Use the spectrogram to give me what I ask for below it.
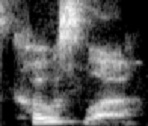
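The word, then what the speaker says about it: Khosla: name is indian and i would tell people it's cosla like the salad and you can correct people gently if they get your name wrong so my name is pronounced many different ways but the correct way is coleslaw just put people at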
